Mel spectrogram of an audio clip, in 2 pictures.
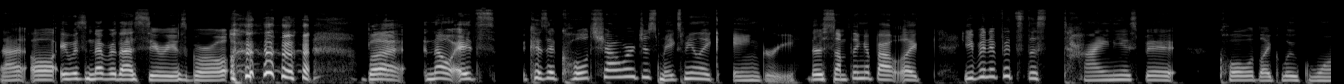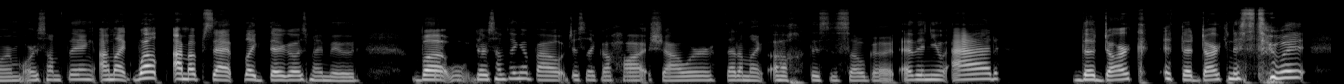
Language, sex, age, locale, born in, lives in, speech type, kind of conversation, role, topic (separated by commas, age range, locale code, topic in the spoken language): English, female, 25-29, en-US, United States, United States, conversation, unstructured, none, What are some ways you handle stress in your daily life?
